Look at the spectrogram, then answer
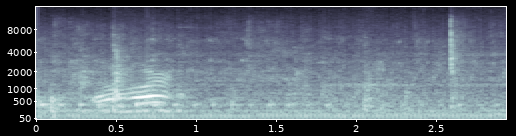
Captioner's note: machine whirring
